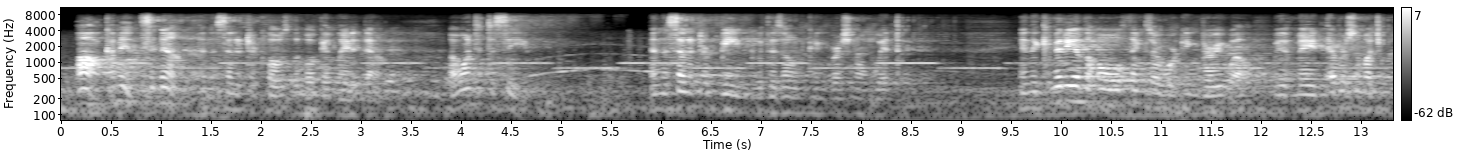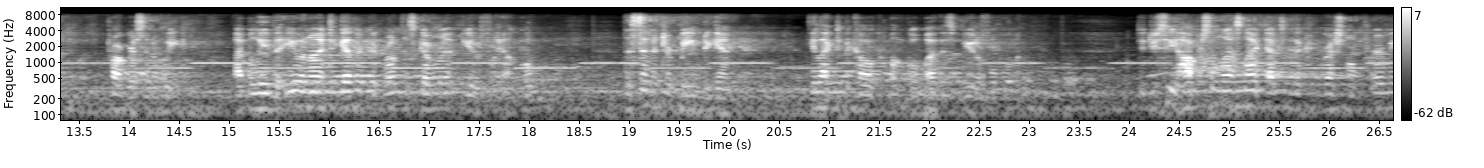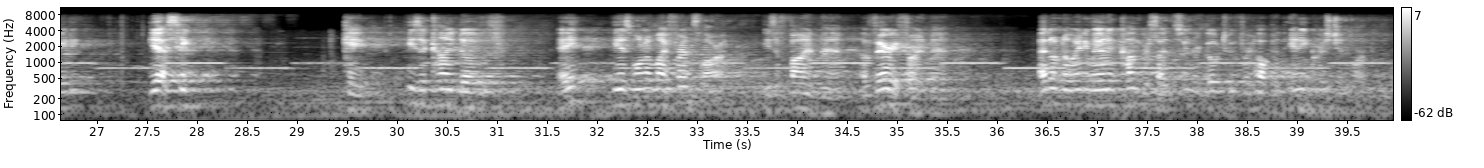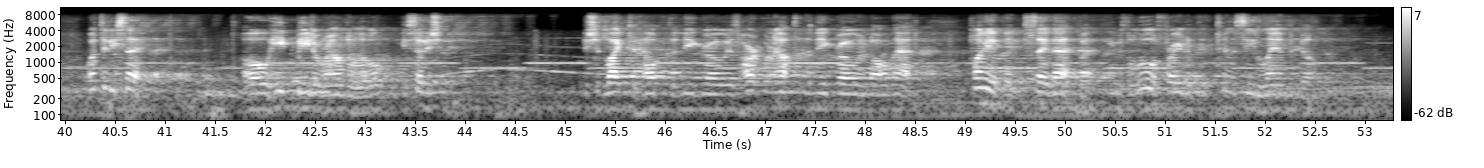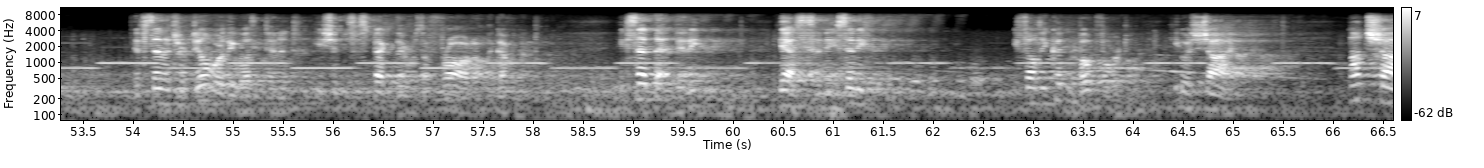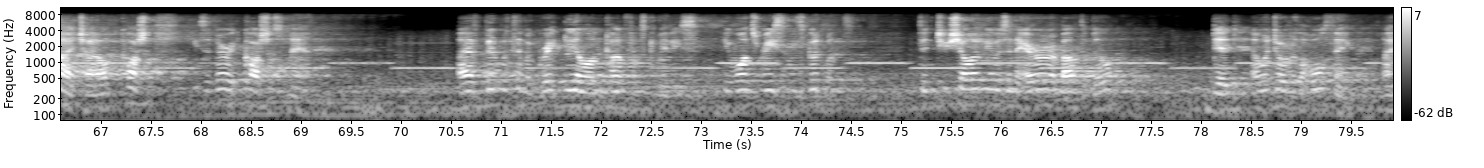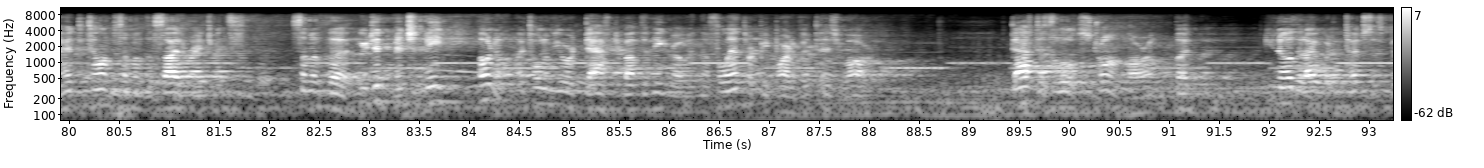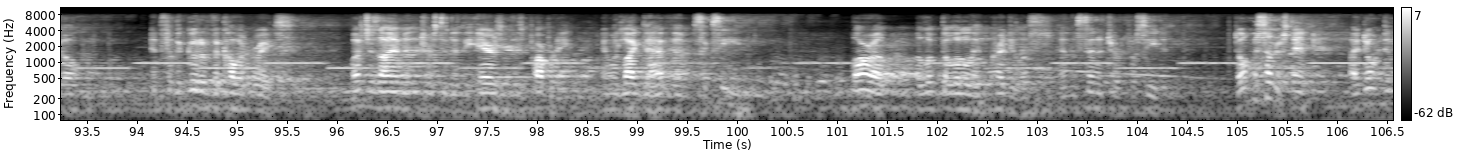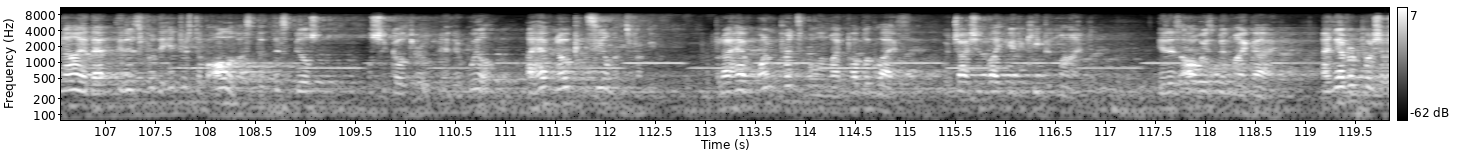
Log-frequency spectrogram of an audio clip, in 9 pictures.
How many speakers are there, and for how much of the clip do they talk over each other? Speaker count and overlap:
one, no overlap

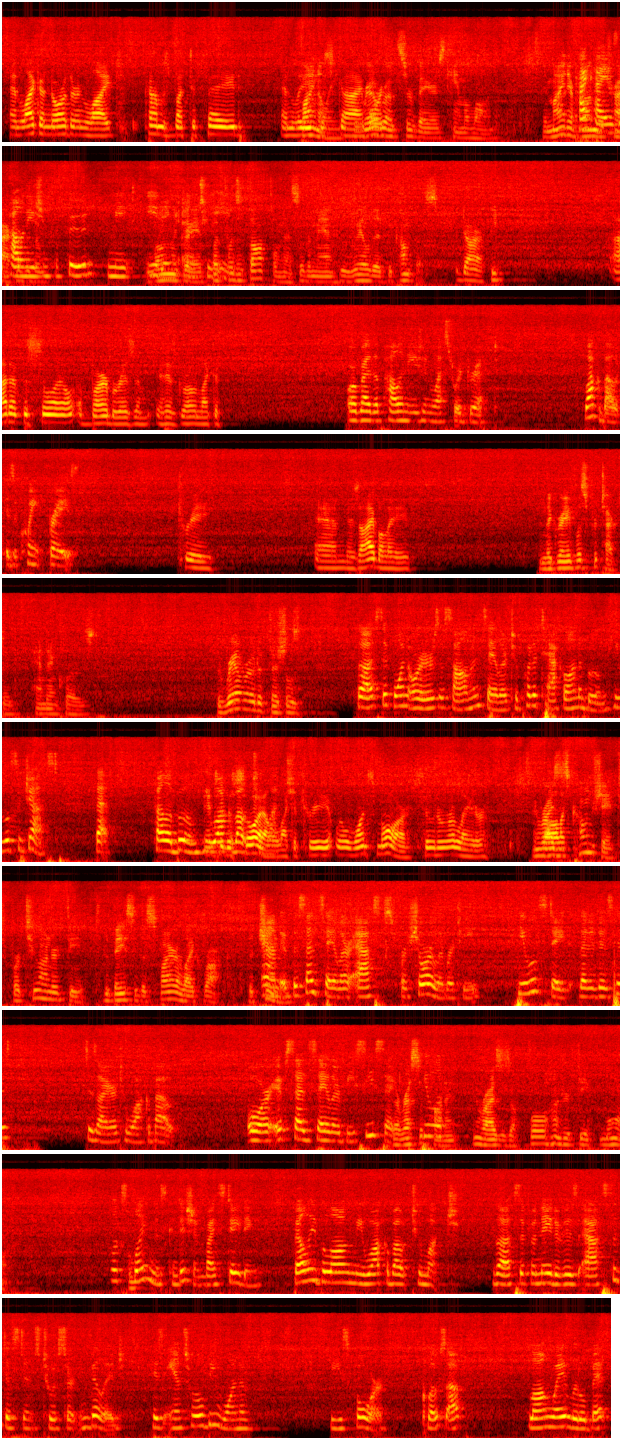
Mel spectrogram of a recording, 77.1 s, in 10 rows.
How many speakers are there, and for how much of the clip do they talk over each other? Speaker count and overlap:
three, about 10%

